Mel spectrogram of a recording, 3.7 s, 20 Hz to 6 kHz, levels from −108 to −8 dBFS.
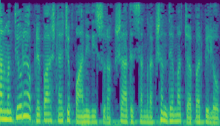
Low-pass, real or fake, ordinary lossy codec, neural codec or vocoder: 5.4 kHz; real; none; none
